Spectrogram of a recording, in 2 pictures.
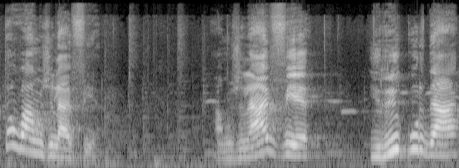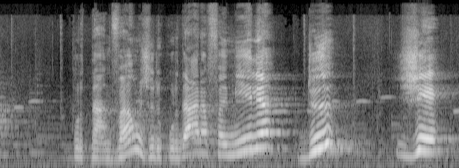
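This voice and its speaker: A woman's voice: fairly high pitch, very animated, slow, pauses often, faint music behind. A woman with a European Portuguese accent teaching young children in a home-learning lesson, stretching out syllables with exaggerated emphasis. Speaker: primary school teacher.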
